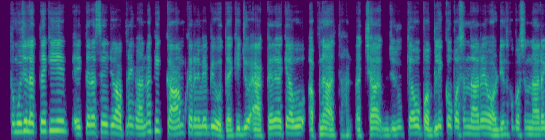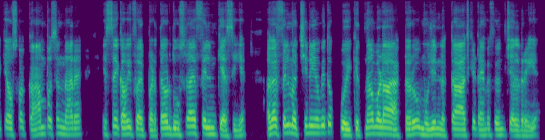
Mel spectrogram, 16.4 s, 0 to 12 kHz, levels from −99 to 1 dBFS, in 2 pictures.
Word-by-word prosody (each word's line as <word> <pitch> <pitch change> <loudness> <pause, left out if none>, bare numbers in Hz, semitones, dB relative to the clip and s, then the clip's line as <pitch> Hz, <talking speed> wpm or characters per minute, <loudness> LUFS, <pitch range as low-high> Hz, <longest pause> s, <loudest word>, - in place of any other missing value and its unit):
तो 205 - -4
मुझे 210 +2 +5
लगता 215 0 +3
है - - +4
कि 240 +1 0
ये 240 -1 +3 0.2
एक 160 - -3
तरह 190 0 +2
से 200 +2 +1
जो 185 - +1
आपने 170 +4 -1
कहा 160 -2 -1
न 215 - -2
कि 240 - 0
काम 175 - +3
करने 170 -1 -1
में 175 0 -1
भी 170 - +3
होता 135 -4 +2
हैं 125 - 0
कि 150 - 0
जो 160 - +4
एक्टर 155 +6 0
है 165 - +3
क्या 165 +1 0
वो 170 +2 +2 0.2
अपना 150 -1 +1
अ, 130 -1 -9
अच्छा 150 +3 0
जो 140 +3 -5
क्या 170 - -1
वो 175 - +1
पब्लिक 145 +5 +1
को 185 - 0
पसंद 165 -1 -3
आ 155 - +2
रहा 165 +1 0
हैं? 155 - +1
ऑडियंस 140 +3 -2
को - - -17
पसंद 150 0 -4
आ 145 - +1
रहा 145 - -1
हैं? 150 - -3
क्या 150 - 0
उसका 145 +3 -4 0.2
काम 150 +4 -2
पसंद 165 -2 -4
आ 145 - -2
रहा 145 - -2
है? - - -12 0.3
इससे 150 +4 -2
काफ़ी 155 +1 +2
फ़र्क 135 -3 +1
पड़ता 125 +3 -1
है। - - +5
और - - -2
दूसरा 145 +3 0
है 170 - +4
फ़िल्म 155 -2 +3
कैसी 120 +1 0
है? - - -5 0.3
अगर 175 +3 +5
फ़िल्म 180 +3 +1
अच्छी 165 +3 -2
नहीं 180 0 +2
होगी 175 +1 +1
तो 200 - -1
कोई 135 -2 +5
कितना 155 +2 -1
बड़ा 155 -3 +5
एक्टर 135 +2 -3
हो, 160 0 +3
मुझे 145 0 +2
नहीं 145 - -1
लगता 135 +2 +1
आज 135 -1 0
के - - -5
टाइम 130 -1 -3
पे - - -4
फ़िल्म 140 +1 -3
चल 125 -1 +1
रही 120 -1 -2
है। - - -8
155 Hz, 310 wpm, -23 LUFS, 140-170 Hz, 0.3 s, मुझे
